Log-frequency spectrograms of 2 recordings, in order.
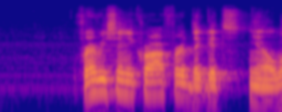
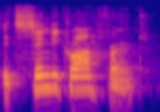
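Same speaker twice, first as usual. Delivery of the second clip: ordinary delivery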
